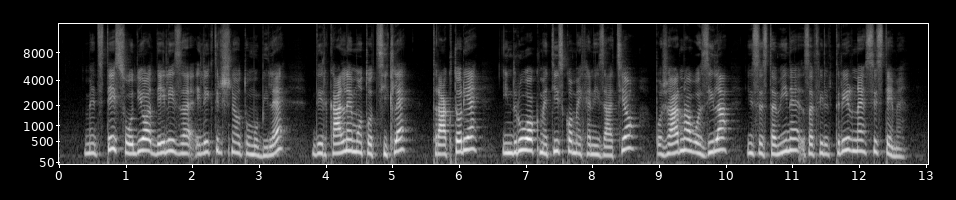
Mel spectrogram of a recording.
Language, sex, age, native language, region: Slovenian, female, 30-49, Slovenian, Central Slovenia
